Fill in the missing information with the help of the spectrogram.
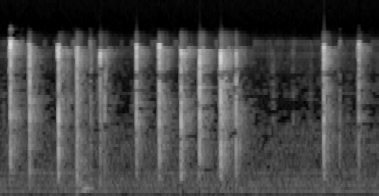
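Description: A plastic rice paddle knocking against the side of a ceramic bowl while sushi rice is stirred and turned over: about a dozen sharp, irregular clicks in the first three seconds, then a pause and two more near the end.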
